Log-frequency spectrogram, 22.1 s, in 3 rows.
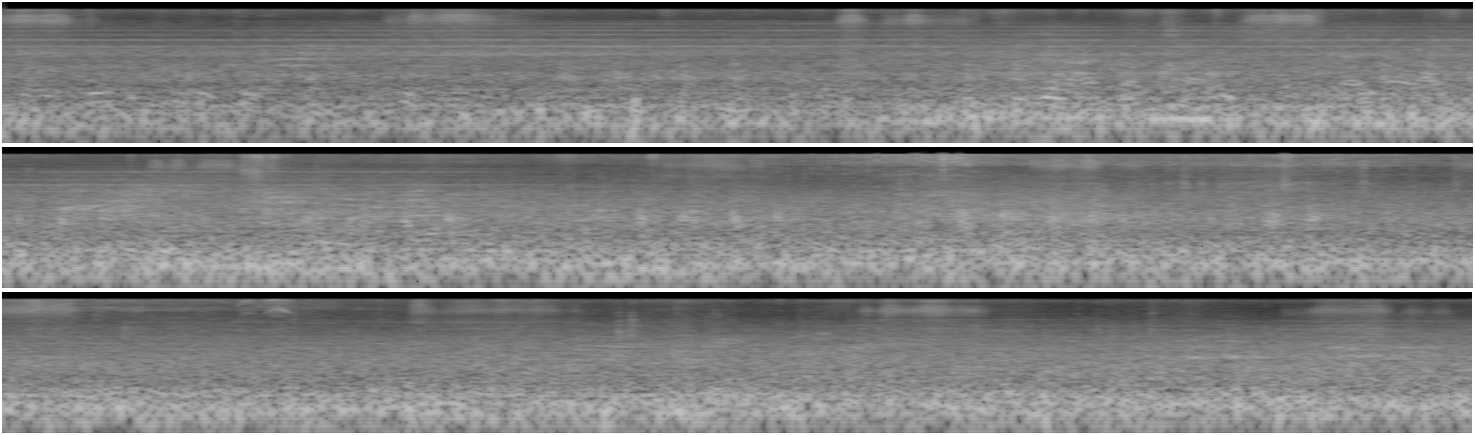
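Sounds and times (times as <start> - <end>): train rumbling over viaduct: 0.0 - 22.0.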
